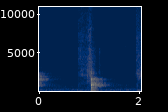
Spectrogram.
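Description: A single sharp knife chop cuts through an onion on a board, close and crisp, with quieter slicing rustles before and after in a home kitchen.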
